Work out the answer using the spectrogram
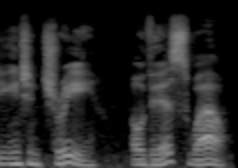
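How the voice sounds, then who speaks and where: A man's voice: medium pitch, moderate pace, sharp tone, soft background music. A man streaming a video game with casual, tentative reactive commentary, thinking aloud. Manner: musing, tentative.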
